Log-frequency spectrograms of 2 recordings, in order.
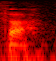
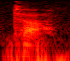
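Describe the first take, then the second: First: The first consonant is a soft fricative. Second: The first consonant is a plain stop. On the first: This follows the historical pronunciation. "the probably historically correct way" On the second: This follows the modern pronunciation. "with modern Hebrew pronunciation"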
